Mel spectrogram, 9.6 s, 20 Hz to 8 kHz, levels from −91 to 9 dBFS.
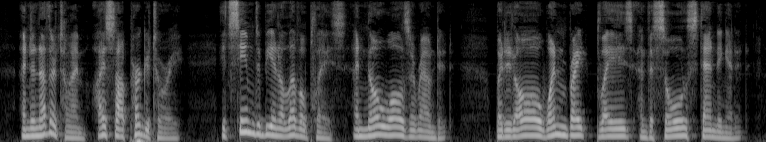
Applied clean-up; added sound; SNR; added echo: none; none; none; none.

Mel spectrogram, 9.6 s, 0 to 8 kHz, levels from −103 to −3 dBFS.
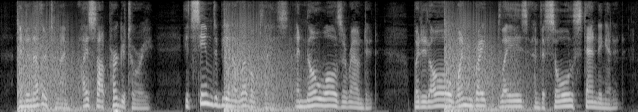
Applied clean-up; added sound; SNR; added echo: none; Explosion; 7 dB; none.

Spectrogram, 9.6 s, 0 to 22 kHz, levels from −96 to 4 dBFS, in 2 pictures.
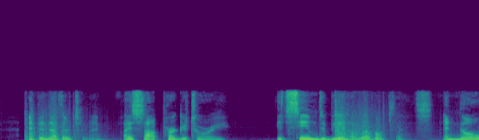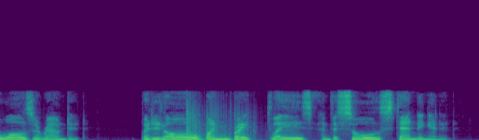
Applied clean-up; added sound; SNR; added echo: neural mask model RNNoise.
